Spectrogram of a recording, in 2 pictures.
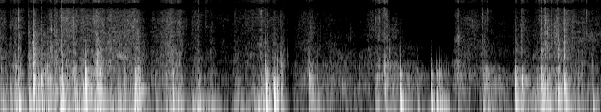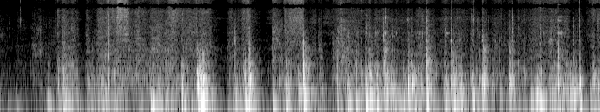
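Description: Cardboard box and foam packaging being handled while unboxing: irregular rustling, scraping and knocks, with a few sharper knocks.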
